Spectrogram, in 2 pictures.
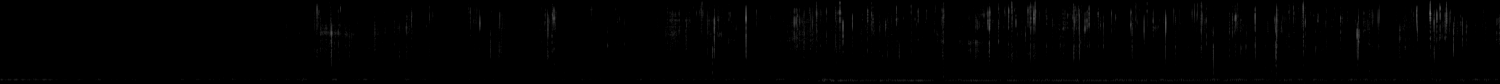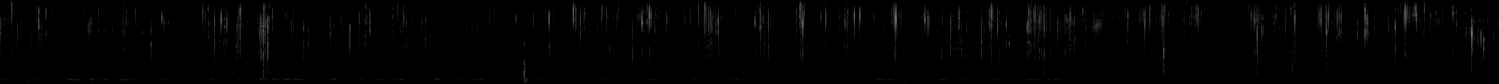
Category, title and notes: Sound effects > Natural elements and explosions
Sausage meat being squished by hand. Recorded in 2009, probably with a Sennheiser ME66 microphone.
